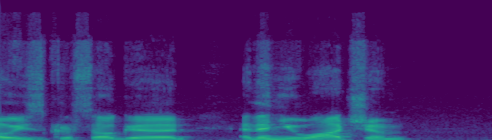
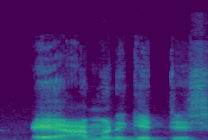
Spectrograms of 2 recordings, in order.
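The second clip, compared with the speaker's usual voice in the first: put-on Philadelphia accent. Imitating a philly guy grabbing a moment: imitating a philly accent. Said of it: "that's my Philly accent".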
